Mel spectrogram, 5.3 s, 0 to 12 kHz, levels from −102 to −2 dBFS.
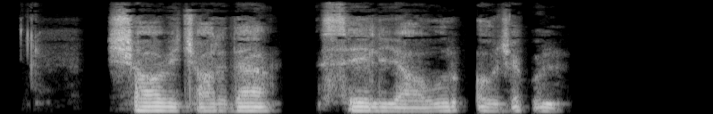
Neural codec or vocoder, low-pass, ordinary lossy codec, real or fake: none; 10.8 kHz; AAC, 48 kbps; real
